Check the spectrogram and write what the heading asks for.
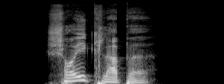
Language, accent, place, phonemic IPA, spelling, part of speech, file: German, Germany, Berlin, /ˈʃɔɪ̯ˌklapə/, Scheuklappe, noun, De-Scheuklappe.ogg
- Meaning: 1. blinder, blinker (screen attached to a horse's bridle) 2. blinker, narrow-mindedness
